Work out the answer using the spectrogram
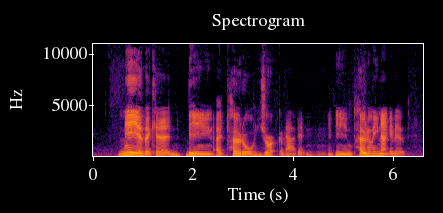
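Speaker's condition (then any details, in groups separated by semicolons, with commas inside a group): Deafness; pretty bad tinnitus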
